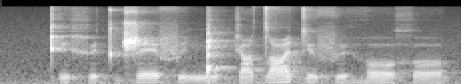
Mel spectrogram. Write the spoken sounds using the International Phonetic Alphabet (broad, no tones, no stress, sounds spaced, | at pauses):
kʼ ɪ x ʏ t ɖ͡ʐ ɛ f ɪ ŋ͡ǃ ʏ k ɛ dˤ ɛ t ʏ f ʏ ɦ ɔ x ɔ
